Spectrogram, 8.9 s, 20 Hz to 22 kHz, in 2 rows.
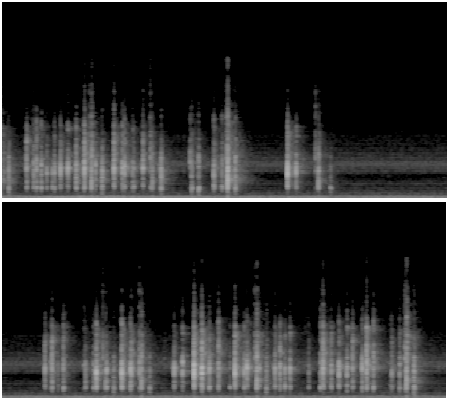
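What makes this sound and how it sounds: Fingertips of both hands type on a compact $250 custom mechanical keyboard with Gateron Milky Yellow switches and red/pink plastic keycaps. Rapid bursts of bright, crisp clacks over a faint low hum stop for a brief pause in the middle, then resume at the same quick pace.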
